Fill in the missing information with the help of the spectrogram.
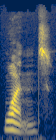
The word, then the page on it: ones: American English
